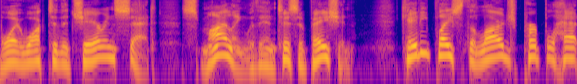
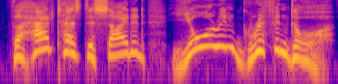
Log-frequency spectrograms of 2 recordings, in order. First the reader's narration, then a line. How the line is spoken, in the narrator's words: Katie exclaimed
